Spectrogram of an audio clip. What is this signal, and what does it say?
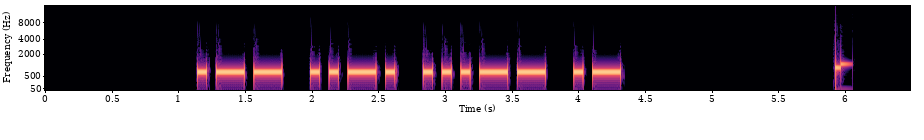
Morse code, heard as a keyed tone, about 17 wpm, 700 Hz. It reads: WF3A
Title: USA Call Signs - 4x Character Spacing - 17wpm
